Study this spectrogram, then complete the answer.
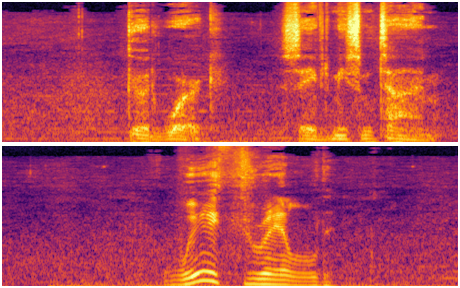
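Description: A man with a deep voice answers briefly, close by.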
